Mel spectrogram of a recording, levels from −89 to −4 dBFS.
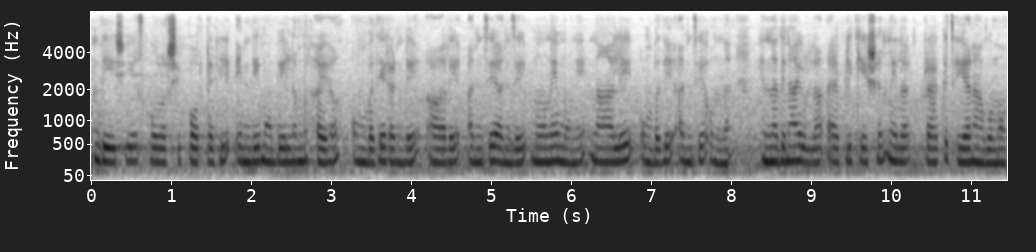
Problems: constant background noise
